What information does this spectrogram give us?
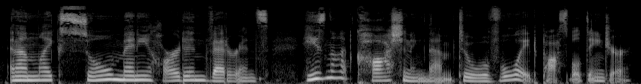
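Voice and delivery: normal talking voice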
